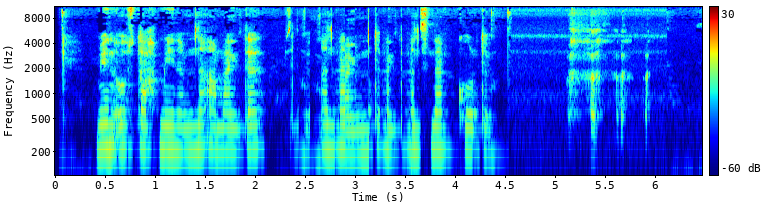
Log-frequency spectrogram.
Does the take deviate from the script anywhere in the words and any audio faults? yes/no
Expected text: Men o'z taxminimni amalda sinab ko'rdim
yes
